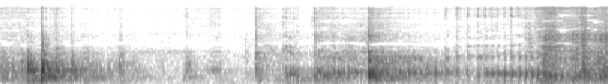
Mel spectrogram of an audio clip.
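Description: Hard plastic toy car being handled and set down on a wooden table: a knock just after the start, then light clicks and scrapes as fingers move it.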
